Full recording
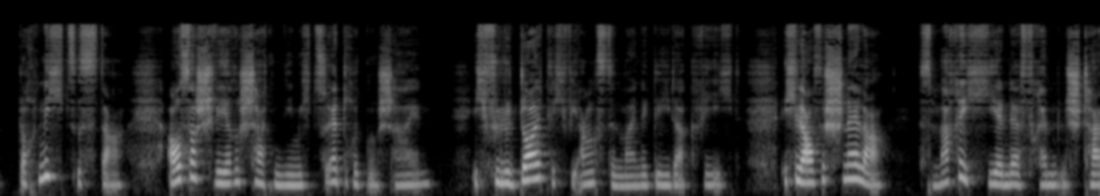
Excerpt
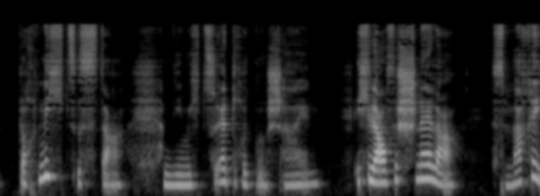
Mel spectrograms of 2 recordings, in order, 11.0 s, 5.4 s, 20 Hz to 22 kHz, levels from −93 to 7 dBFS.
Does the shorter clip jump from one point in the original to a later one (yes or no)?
yes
